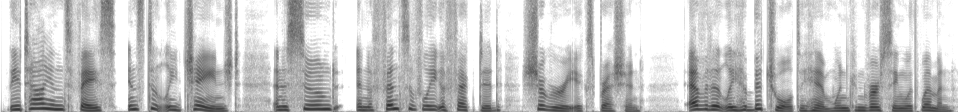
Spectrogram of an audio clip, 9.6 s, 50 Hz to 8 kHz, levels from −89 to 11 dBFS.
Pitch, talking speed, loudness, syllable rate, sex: 215 Hz, 125 wpm, -19 LUFS, 5.5 syllables/s, female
